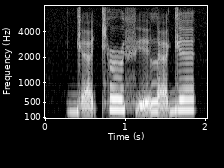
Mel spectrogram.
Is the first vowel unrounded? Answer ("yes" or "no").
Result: yes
